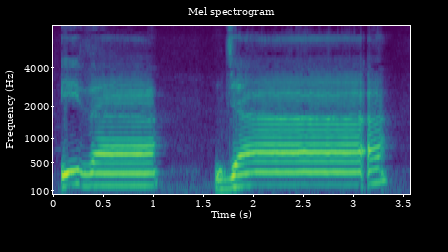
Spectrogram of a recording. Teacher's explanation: اذا جاء، یہ حرف مدہ ہے، یعنی اس کے اوپر مد ہے، حرف مدہ کے بعد حمزہ ہے، لہذا مد متصل ہوگا، اس کو زیادہ کھینچنا ہے۔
